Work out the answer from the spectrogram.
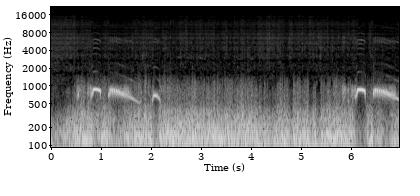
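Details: Caged decoy spotted dove with a small-to-medium voice, cooing in strong wind. Two coo phrases of clipped notes and a long sliding coo open and close the recording, with heavy wind roar in between.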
